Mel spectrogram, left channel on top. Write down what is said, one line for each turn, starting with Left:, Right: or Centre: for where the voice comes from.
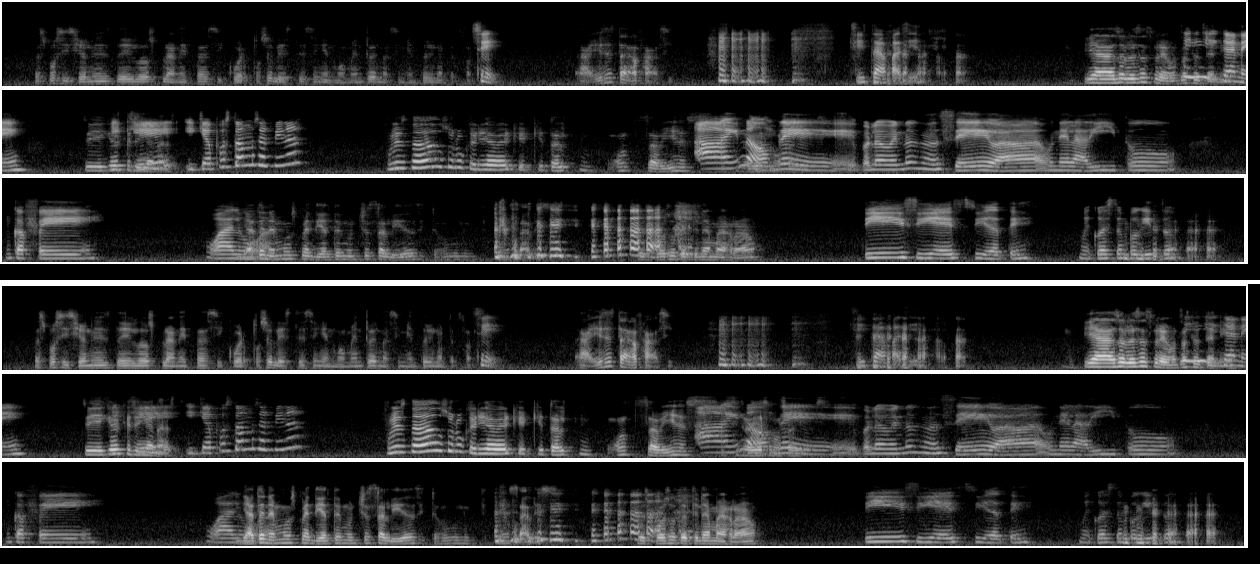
Right: las posiciones de los planetas y cuerpos celestes en el momento del nacimiento de una persona.
Left: sí.
Right: Ah, esa estaba fácil.
Left: <laughs> Sí
Right: <laughs>
Left: está fácil.
Right: Ya, solo esas preguntas
Left: Y
Right: te tenía.
Left: gané.
Right: Sí, creo
Left: ¿Y
Right: que
Left: qué,
Right: sí ganaste.
Left: y qué apostamos al final?
Right: Pues nada, solo quería ver qué, qué tal, cómo sabías,
Left: Ay,
Right: si sabías
Left: no, hombre,
Right: o no sabías.
Left: por lo menos no sé, va, un heladito, un café. o algo.
Right: Ya tenemos
Left: ah.
Right: pendiente muchas salidas y tú no no sales.
Left: <laughs>
Right: Tu esposo te tiene amarrado.
Left: Sí, sí es, fíjate. Me cuesta
Right: <laughs>
Left: un poquito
